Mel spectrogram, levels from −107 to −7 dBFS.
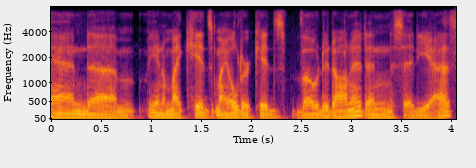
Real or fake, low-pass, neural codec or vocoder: real; 7.2 kHz; none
